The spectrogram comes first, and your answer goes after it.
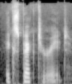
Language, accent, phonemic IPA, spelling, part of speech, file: English, US, /ɪkˈspɛktəɹeɪt/, expectorate, verb, En-us-expectorate.ogg
- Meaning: 1. To cough up fluid from the lungs 2. To spit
